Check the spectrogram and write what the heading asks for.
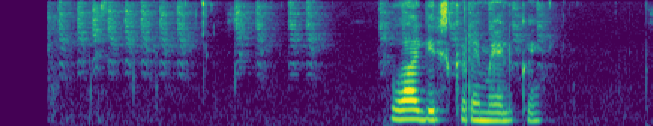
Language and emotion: Russian, neutral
